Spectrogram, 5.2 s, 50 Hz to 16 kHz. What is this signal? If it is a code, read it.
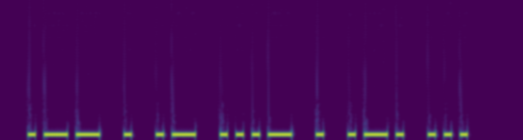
Morse code, heard as a keyed tone, about 15 wpm, 700 Hz. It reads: WEAVERS
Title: Pangram Challenge v2 - 15wpm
